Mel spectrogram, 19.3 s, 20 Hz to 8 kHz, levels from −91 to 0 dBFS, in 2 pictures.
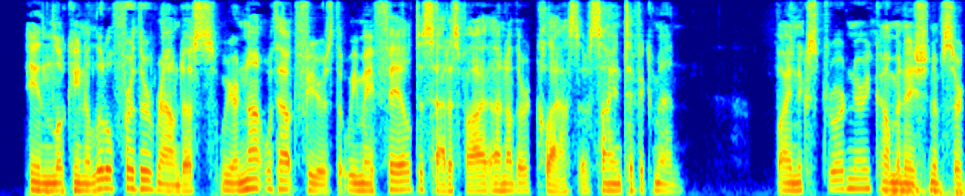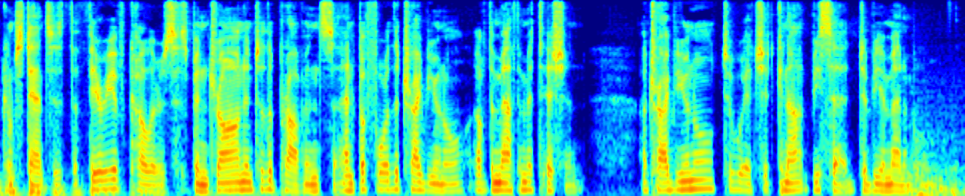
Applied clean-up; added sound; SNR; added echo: neural mask model RNNoise.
